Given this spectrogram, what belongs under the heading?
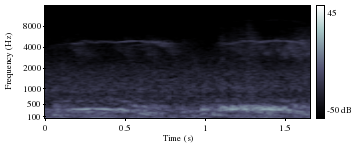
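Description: Racing pigeons coo softly in a loft after a 350 km race, two low throaty rolling coos close by, fairly faint and without talk.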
